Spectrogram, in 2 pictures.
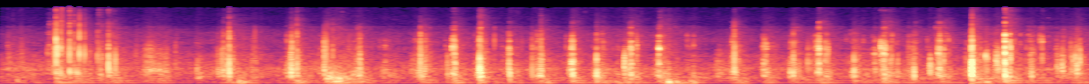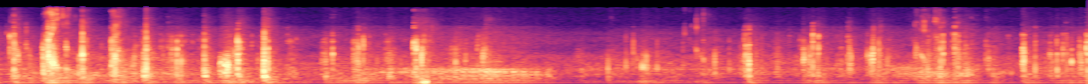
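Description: Close-miked biting and chewing of a mint chocolate ice cream sandwich, a dense run of quick crunchy, wet mouth clicks that eases briefly about three-quarters of the way through.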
